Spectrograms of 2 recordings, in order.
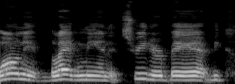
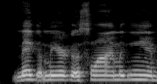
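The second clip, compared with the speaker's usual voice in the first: plain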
